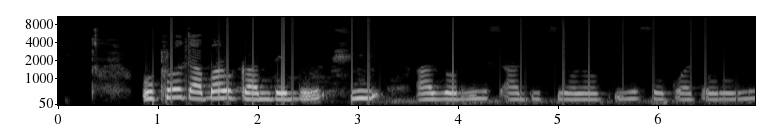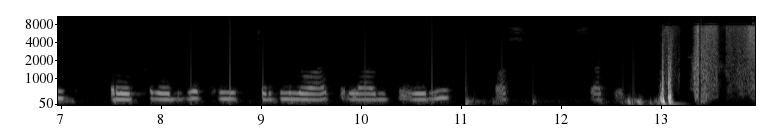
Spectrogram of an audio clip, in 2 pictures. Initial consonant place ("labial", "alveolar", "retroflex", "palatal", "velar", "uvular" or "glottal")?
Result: labial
